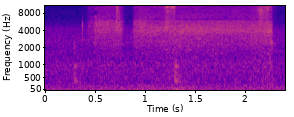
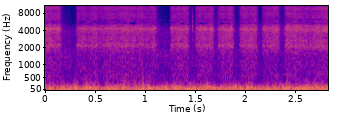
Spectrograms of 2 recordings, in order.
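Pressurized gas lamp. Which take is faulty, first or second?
first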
